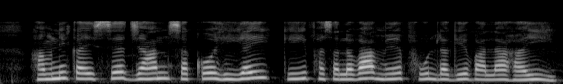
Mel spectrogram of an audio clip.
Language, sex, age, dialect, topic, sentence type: Magahi, female, 46-50, Southern, agriculture, statement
